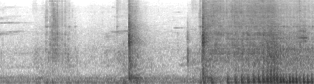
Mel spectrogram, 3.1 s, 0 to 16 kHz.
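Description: A Kawasaki Barako 2 motorcycle that needs choke before it starts is kicked several times with sharp, separate strokes, then its engine catches and runs loudly and steadily, close by.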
